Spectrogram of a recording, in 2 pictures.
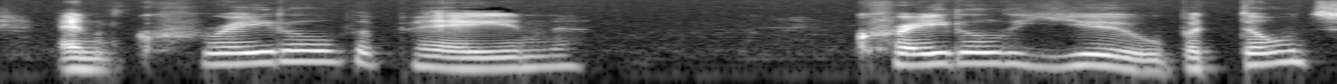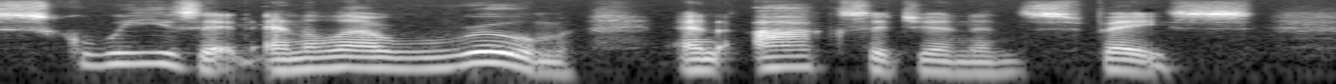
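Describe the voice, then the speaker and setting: In a dry, close sound with no echo and a quiet background, a man with a fairly high pitch talks at a very slow pace with lively intonation. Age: 60s. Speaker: psychotherapist. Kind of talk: interview.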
